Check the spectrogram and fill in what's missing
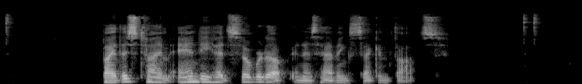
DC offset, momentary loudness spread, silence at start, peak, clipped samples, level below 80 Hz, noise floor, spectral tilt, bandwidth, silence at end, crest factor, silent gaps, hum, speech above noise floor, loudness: under 0.1%; 21 LU; 0.05 s; 0 dBFS; under 0.1%; -54 dBFS; -81 dBFS; -3.5 dB/octave; 11.5 kHz; 0.45 s; 24 dB; none; none; 57 dB; -23 LUFS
